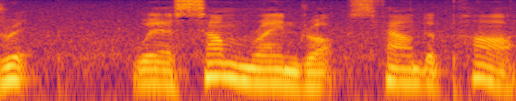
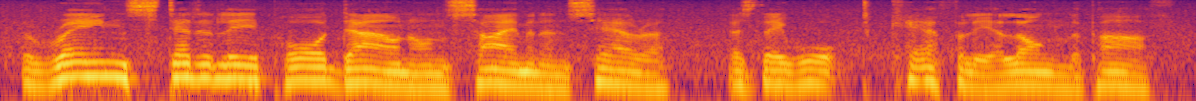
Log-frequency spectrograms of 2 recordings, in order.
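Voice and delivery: ordinary delivery, nothing marked

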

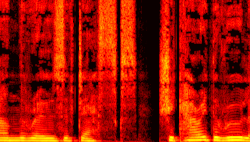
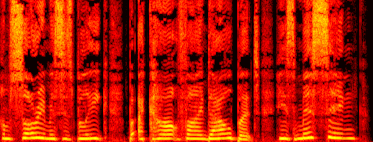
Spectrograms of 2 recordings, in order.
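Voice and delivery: put-on high, distressed boy's voice; upset child crying out; anxious cry; 10 semitones higher than usual. A narrator's reading. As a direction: plead with the teacher, high and worried. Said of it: "cried George".

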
